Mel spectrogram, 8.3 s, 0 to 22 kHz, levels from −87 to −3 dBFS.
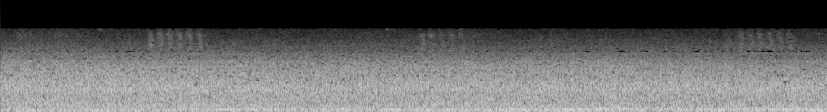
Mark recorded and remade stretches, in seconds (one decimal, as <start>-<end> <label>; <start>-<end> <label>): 0.0-2.4 recorded; 2.4-3.3 remade; 3.3-6.3 recorded; 6.3-6.9 remade; 6.9-8.3 recorded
